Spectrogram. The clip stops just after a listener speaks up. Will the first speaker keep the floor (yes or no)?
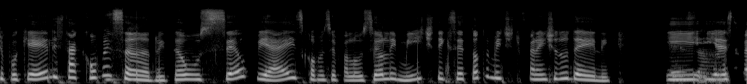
yes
